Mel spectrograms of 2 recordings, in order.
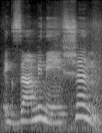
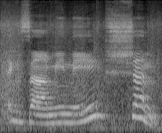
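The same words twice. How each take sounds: First: Said in the usual way. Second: "examination" spelled out slowly and lower, every syllable stretched; slow, drawn-out demo. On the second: Shown as a demonstration. Teacher repeats the word slowly for students to copy. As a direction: drag "examination" out so each syllable is heard.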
